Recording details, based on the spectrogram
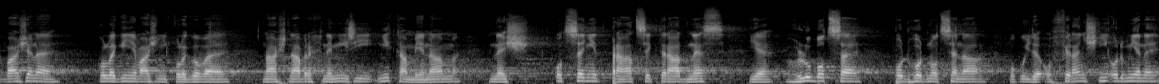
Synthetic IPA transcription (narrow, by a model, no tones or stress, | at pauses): vaːʒɛnɛː | ko̞lɛɡɪɲɛvaːʒɛɲiːko̞lɛɡo̞vɛːnaːʃnaːvr̩xnɛmiːr̝iːɲɪkamjɪnam | nɛʃ | ʔo̞tt͡sɛɲɪt̪pɾʔaːt͡sɪkt̪ɛɾaːdnɛs | jɛɦlubo̞t͡sɛpo̞dɦo̞dno̞t͡sɛnapo̞kuɟdɛʔo̞fɪnant͡ʃɲiːʔo̞dmɲɛnɪ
